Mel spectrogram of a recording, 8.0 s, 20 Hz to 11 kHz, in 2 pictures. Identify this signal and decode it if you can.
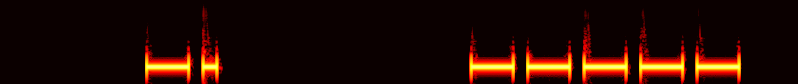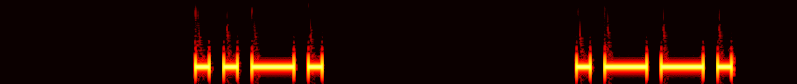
Morse code, heard as a keyed tone, about 17 wpm, spaced as for 6 wpm, 700 Hz. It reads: N0FP
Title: USA Call Signs - 6x Character Spacing - 17wpm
